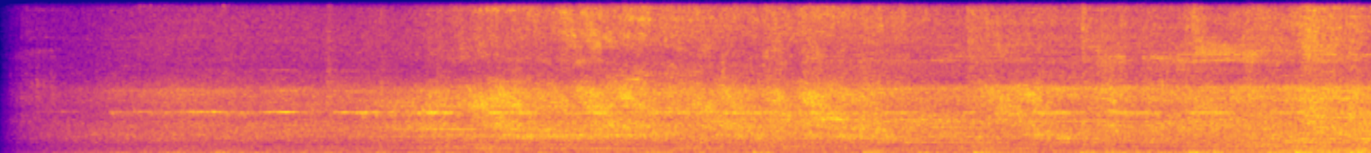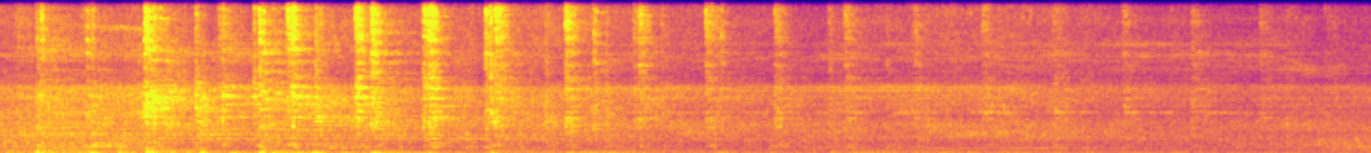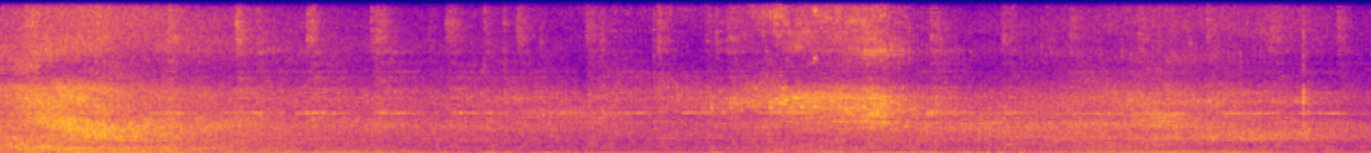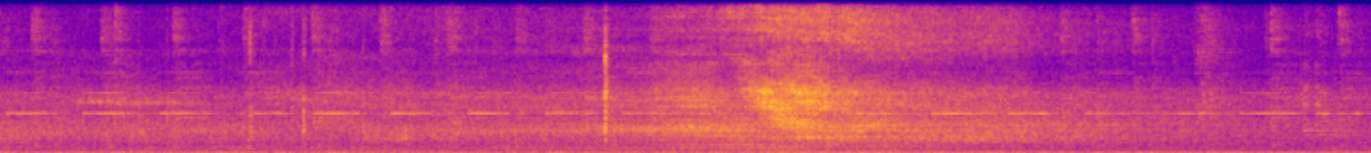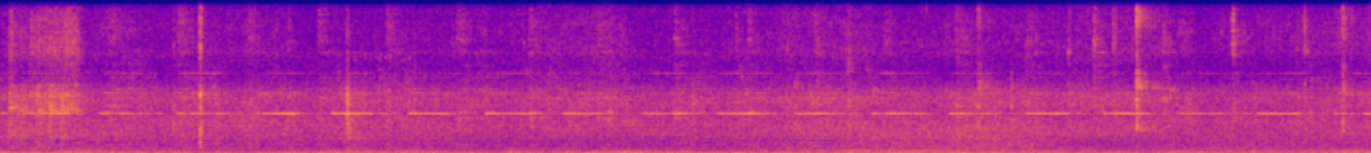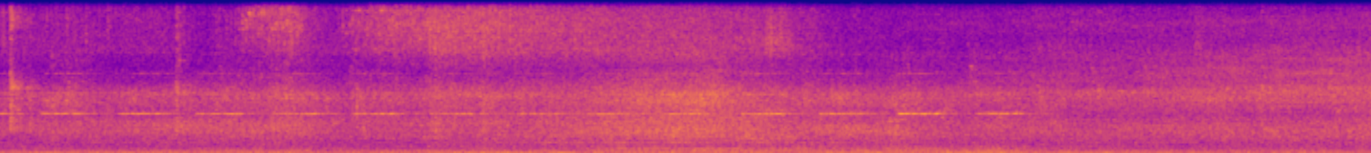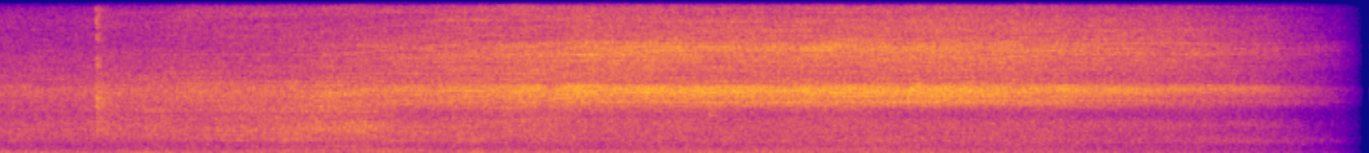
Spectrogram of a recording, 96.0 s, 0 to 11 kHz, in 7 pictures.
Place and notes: {"title": "Sec., Guoji Rd., Taoyuan Dist. - Traffic Sound", "date": "2017-07-18 16:11:00", "description": "Traffic Sound, Funeral team, Traffic Sound, Cicada", "latitude": "25.00", "longitude": "121.29", "altitude": "95", "timezone": "Asia/Taipei"}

